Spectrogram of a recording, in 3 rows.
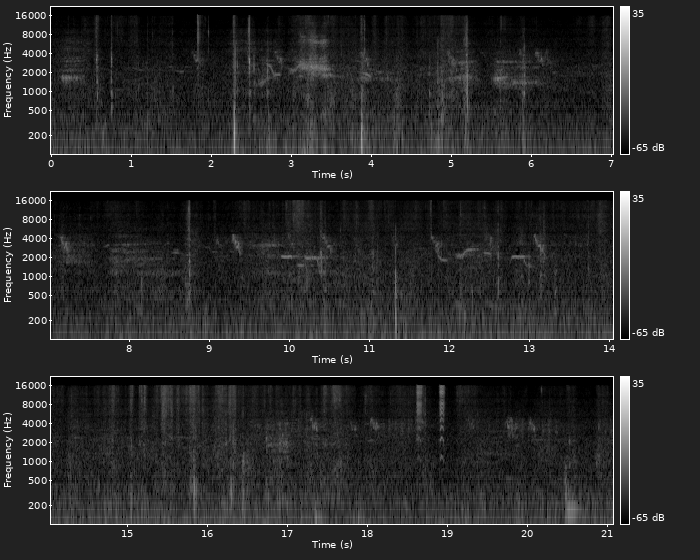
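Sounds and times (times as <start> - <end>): faint bird chirps: 2.4 - 4.4, 5.0 - 13.4, 16.7 - 19.5.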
